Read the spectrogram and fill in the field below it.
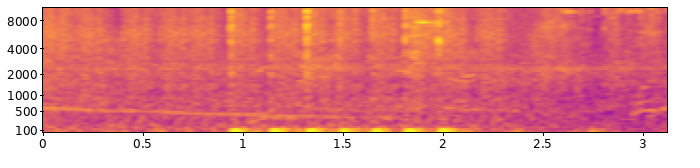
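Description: A heavy gun fires in a rapid burst of thuds.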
